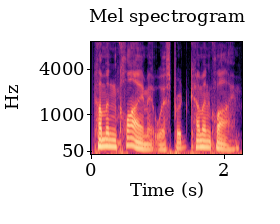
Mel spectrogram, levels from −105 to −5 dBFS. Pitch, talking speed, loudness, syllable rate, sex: 110 Hz, 210 wpm, -19 LUFS, 4.5 syllables/s, male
